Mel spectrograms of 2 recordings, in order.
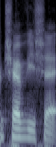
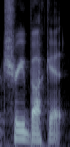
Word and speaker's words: Trebuchet: Mordor Trebuchet. Oh, I love this one because because one of my kids pronounced it Mordor Tree Bucket when he first opened this one.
